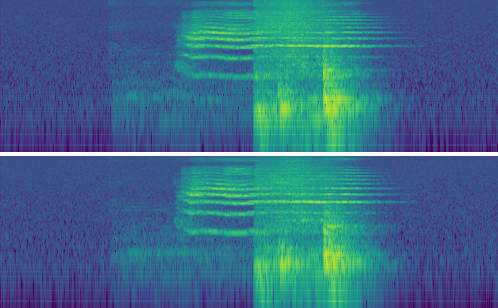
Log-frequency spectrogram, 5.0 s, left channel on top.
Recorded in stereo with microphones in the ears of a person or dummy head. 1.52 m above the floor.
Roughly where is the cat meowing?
Centre.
